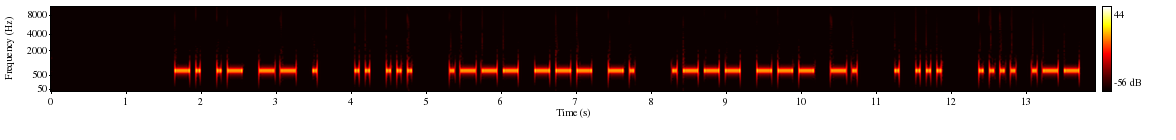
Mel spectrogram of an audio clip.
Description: Morse code, heard as a keyed tone, about 17 wpm, 700 Hz. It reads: NAME IS JON JON ES HW
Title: Speed-Racing Common QSO Phrases Encore - 17wpm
